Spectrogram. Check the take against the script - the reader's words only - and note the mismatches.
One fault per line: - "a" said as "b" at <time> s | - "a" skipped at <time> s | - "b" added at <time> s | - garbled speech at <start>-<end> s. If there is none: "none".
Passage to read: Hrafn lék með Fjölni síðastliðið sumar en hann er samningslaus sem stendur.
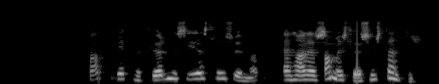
none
